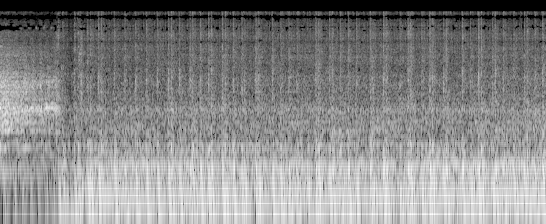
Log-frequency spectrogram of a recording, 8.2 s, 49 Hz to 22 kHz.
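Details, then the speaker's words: Tractor engine after 12 months standing, fresh oil, doors open: brief crank, catches within a second, settles to steady even low idle, traffic hum behind; normal start and idle. "so fingers crossed now should start up on the turn of the key"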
